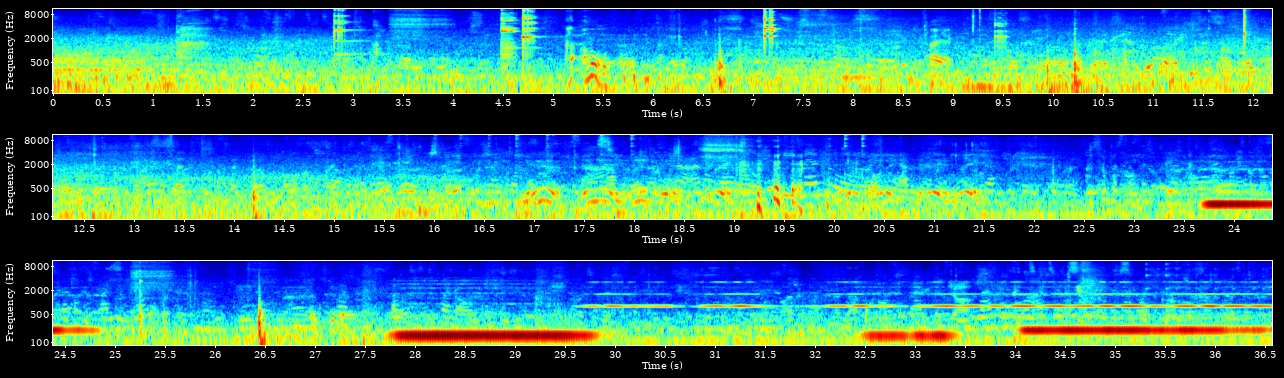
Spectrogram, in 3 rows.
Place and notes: {
  "title": "leipzig, im NochBesserLeben",
  "date": "2011-08-31 21:15:00",
  "description": "im außencafé des NochBesserLeben in der merseburger straße ecke karl-heine-straße. straßenverkehr, stimmen der gäste. einige reagieren dann aufs mikrophon und machen absichtliche geräusche.",
  "latitude": "51.33",
  "longitude": "12.33",
  "altitude": "119",
  "timezone": "Europe/Berlin"
}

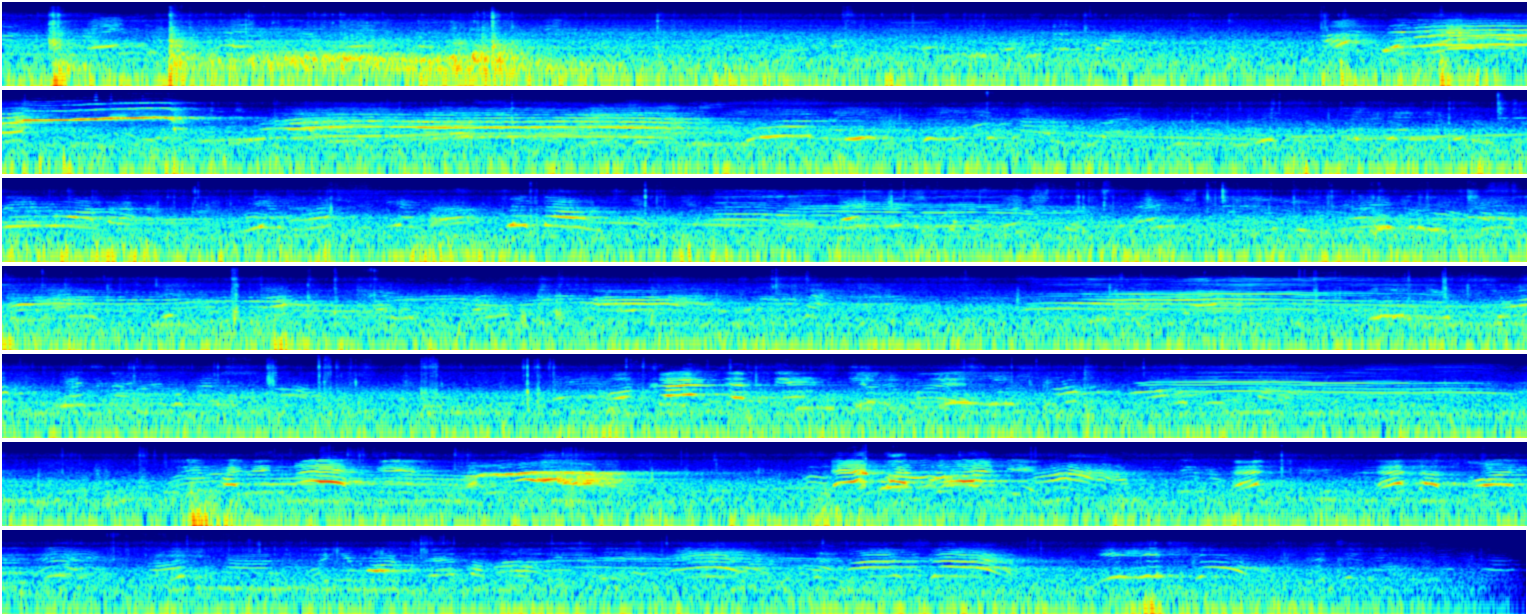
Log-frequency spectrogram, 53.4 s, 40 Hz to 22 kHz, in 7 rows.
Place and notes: {
  "title": "kindergarten, Lasnamae, Tallinn",
  "date": "2011-04-20 18:00:00",
  "description": "kindergarten, evening, three kids play waiting for parents",
  "latitude": "59.44",
  "longitude": "24.88",
  "altitude": "46",
  "timezone": "Europe/Tallinn"
}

